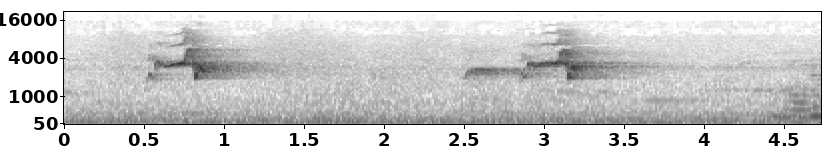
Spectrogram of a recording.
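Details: Mini greater green leafbird used as a master song: two clear whistled phrases, each a level note rising into a sharp, bright flourish, about two seconds apart, over a low background rumble.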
